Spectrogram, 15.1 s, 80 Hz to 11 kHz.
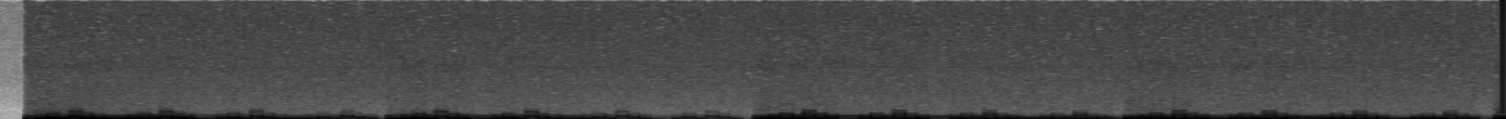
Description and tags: filtered arpeggio edit
An effect I found on my Zoom bass effects system while playing notes on
the bass guitar, which was taken straight into my 4-track tape machine.
Almost like a Roland Juno style arpeggio.
arpeggio, bass, effects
